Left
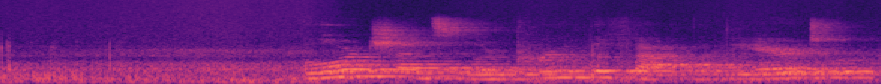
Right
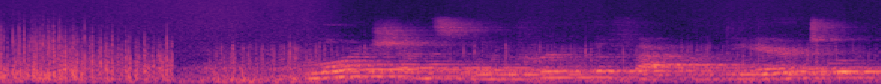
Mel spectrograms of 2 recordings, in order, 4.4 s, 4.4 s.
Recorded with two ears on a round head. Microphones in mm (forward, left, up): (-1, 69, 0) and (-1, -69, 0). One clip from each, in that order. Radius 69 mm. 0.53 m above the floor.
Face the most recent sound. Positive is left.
turn(degrees=-10)  # may be behind; listen again after turning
